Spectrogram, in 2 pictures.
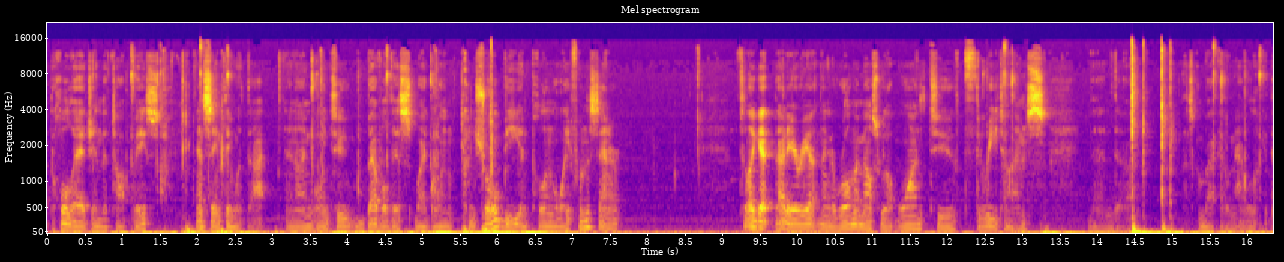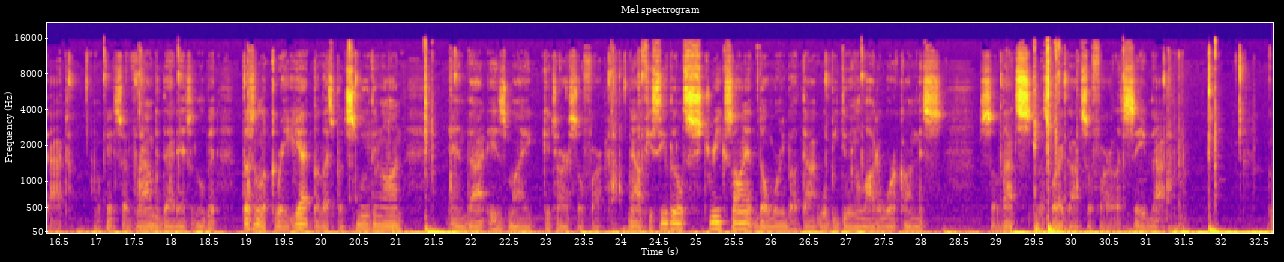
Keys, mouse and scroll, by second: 1.1 middle click, 2.0-4.0 drag, 4.0-8.9 middle drag, 5.7 ctrl+b, 14.5 a, 14.8 Tab, 16.2-18.1 middle drag, 20.3-22.2 drag, 21.4 a, 24.0 middle click, 26.1-27.2 middle drag, 29.7 ctrl+s, 31.8 KP_1.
